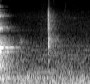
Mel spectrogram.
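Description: A single short, bright clink of glasses touching in a toast at Mulegé Brewing in Mulegé, Baja California Sur, quick and high-pitched, rising briefly above a quiet low rumble; no one speaks.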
